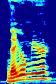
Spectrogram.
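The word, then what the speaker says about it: Negomir: race uh and then second race uh Kyle nego mirror spell it n-e-g-o-m-i-r yeah I would I would say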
